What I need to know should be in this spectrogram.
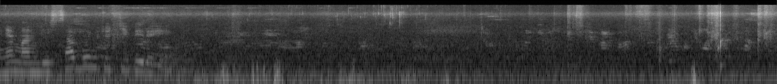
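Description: Plastic plant pots knock and rustle as they are handled.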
